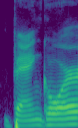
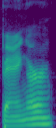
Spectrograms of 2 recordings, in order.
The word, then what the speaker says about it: Bangor: disappointed were you that the town is pronounced Bangor and not Banger because just think of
